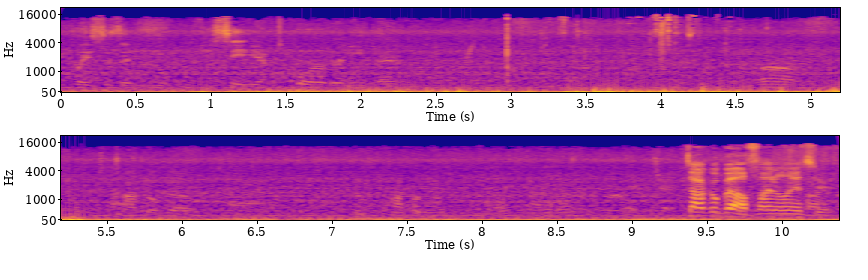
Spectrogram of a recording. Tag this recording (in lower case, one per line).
speech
